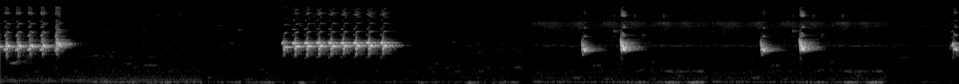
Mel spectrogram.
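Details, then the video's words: Female white-browed bulbul giving its call, used as a lure for other bulbuls; two quick rattling chatters followed by several short, sharp separate chips. "suara TRUCUKAN BETINA sebagai pancingan burung trucuk bahan agar cepat bunyi gacor"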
